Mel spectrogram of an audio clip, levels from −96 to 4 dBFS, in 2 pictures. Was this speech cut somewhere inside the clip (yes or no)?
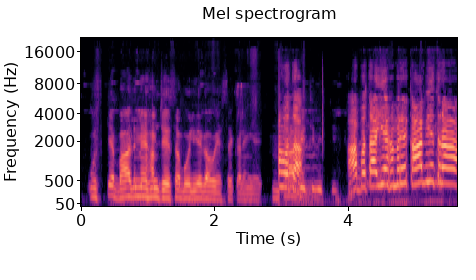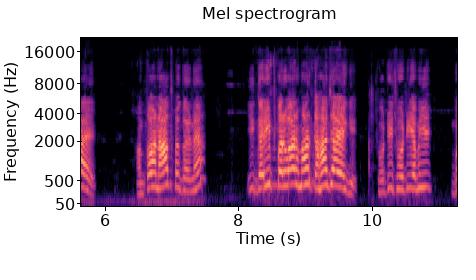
yes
